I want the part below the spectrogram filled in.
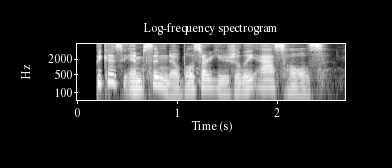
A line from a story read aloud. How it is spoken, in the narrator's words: said brightly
